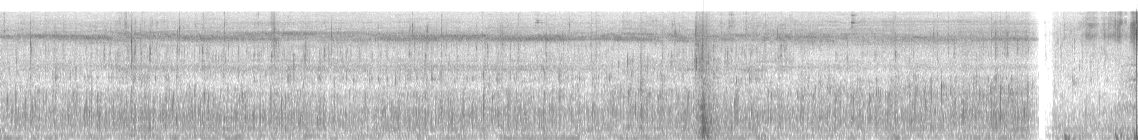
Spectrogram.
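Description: Chicken curry simmers in a pot on the stove, a soft, continuous bubbling with a few brief louder pops and a short pause near the end.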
